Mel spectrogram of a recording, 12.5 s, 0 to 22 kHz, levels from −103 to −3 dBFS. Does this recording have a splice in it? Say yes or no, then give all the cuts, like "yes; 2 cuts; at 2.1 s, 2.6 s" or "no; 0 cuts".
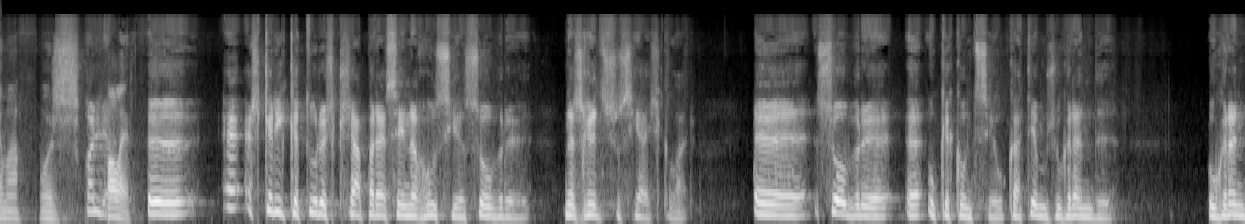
no; 0 cuts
